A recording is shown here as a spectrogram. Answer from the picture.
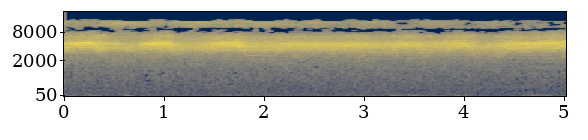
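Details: Male Japanese cicadas shrilling in summer in Japan, a tymbal song: a dense, continuous high buzz with the loudness swelling and fading in soft pulses under one second apart, no other sounds.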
